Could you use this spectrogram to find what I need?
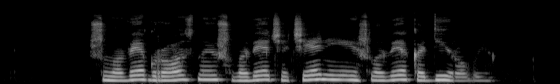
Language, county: Lithuanian, Vilnius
